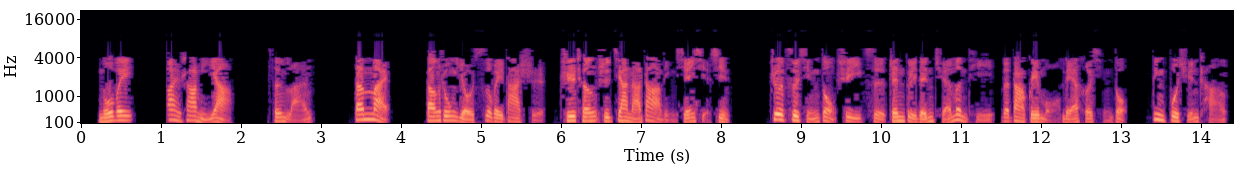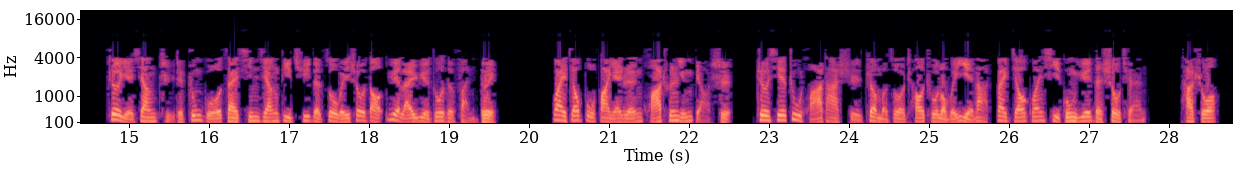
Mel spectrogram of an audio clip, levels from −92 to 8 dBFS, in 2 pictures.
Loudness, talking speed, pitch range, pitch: -16 LUFS, 235 characters per minute, 115-150 Hz, 130 Hz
